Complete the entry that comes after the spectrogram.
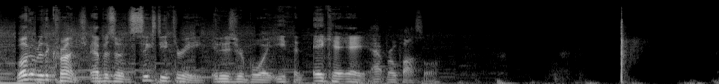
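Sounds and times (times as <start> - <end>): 
speech: 0.2 - 4.5
shuffling: 4.5 - 6.1
hand clap: 6.2 - 6.5.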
